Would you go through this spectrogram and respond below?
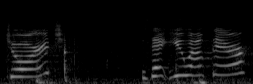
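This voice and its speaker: A woman's voice: very high voice, takes it slowly, pushed and bright, heavily acted. A woman acting in a live radio play as a coy, hopeful young single woman who is easily exasperated. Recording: very noisy live stage radio recording.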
